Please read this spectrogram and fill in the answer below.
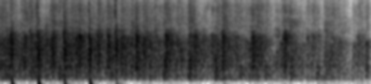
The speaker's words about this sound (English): But you guys, let's make a huge round of applause for this guy sharing his story.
